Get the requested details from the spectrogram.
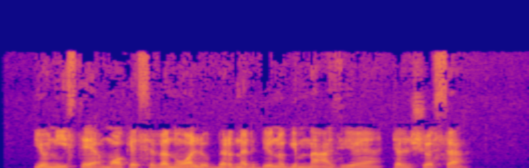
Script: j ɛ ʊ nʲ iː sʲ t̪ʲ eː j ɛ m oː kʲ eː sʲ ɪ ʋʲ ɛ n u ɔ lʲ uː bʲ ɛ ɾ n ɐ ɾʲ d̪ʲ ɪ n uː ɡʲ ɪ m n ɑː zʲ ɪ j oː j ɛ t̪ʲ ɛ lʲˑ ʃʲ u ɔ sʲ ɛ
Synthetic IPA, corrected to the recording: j ɛ ʊ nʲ iː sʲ t̪ʲ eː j ɛ m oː kʲ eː sʲ ɪ ʋʲ ɛ n u ɔ lʲ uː bʲ ɛ ɾ n ɐ ɾʲ d̪ʲ ɪ n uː ɡʲ ɪ m n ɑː zʲ ɪ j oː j ɛ t̪ʲ ɛ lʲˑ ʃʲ u ɔ sʲ ɛ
